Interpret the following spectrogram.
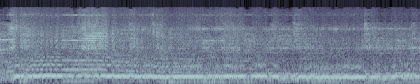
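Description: A boy singing into a microphone over backing music, drawing out long held notes.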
